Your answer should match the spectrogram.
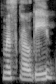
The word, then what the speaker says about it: Muscogee: So Indigenous higher ed prof, PhD, Cherokee, Muscogee. Did I pronounce that? Muscogee.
